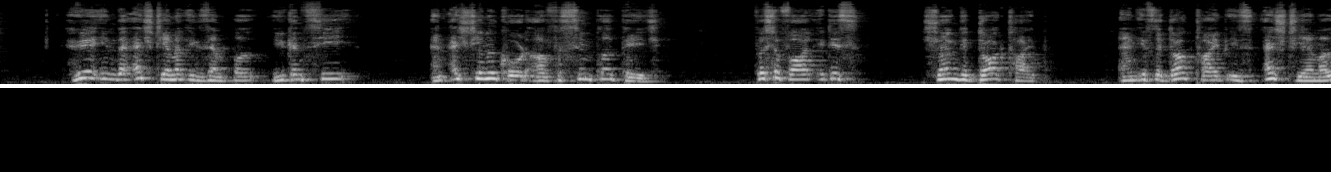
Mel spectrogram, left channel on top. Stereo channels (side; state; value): right; silent; digital silence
